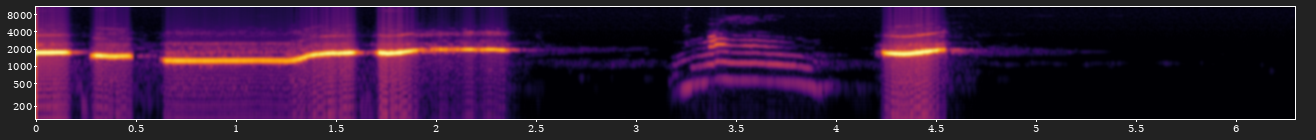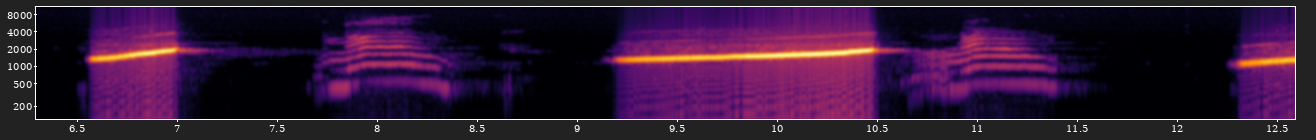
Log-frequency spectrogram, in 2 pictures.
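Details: Domestic cat, annoyed while trying to sleep, answers a person's whistling with short, rising-then-falling meows between long, steady, rising whistled notes. The whistle is the louder sound, and the room is otherwise quiet.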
